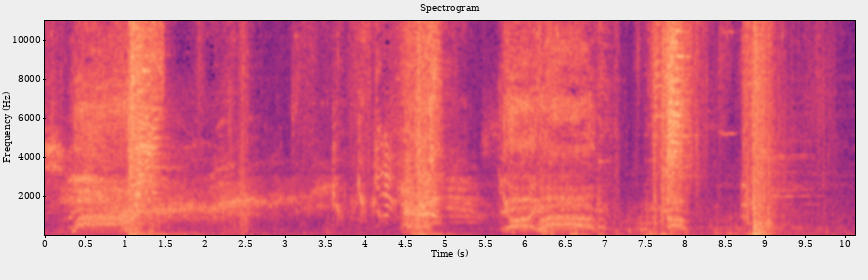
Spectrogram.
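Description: A sword clashes hard against a shield with heavy metallic blows.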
